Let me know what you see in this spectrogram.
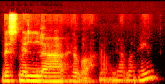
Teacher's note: initially you rounded lam, whereas it's meant to be thin lam.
